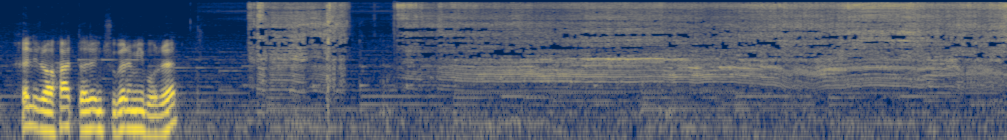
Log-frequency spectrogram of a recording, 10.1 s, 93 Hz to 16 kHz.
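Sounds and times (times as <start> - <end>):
small motor whining grinding wood: 2.5 - 10.0.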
